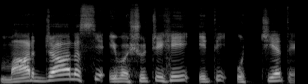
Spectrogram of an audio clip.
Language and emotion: Sanskrit, neutral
